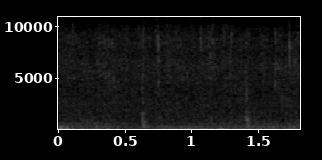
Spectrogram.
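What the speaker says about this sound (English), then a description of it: "Is this rain?" Rain falls steadily in Atlanta, a dense, even hiss of drops with occasional faint patters, heard quietly and continuously with no voices.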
